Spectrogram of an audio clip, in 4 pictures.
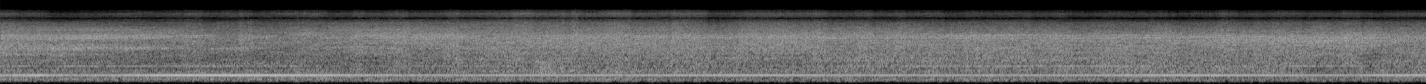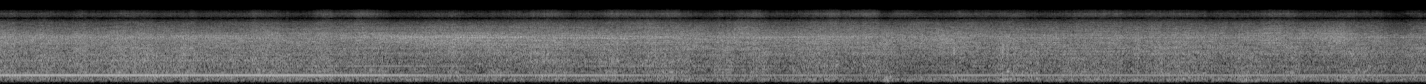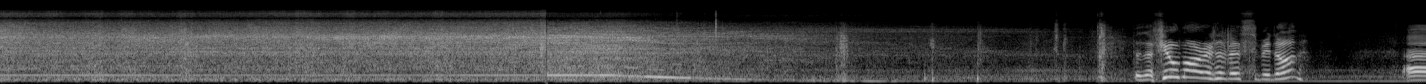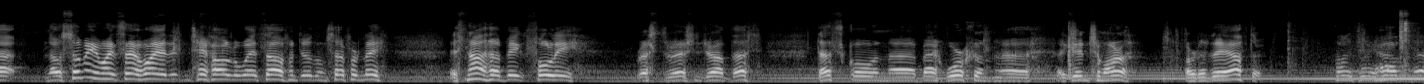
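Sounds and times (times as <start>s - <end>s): paint sprayer turbine hissing: 0.0s - 57.0s.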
